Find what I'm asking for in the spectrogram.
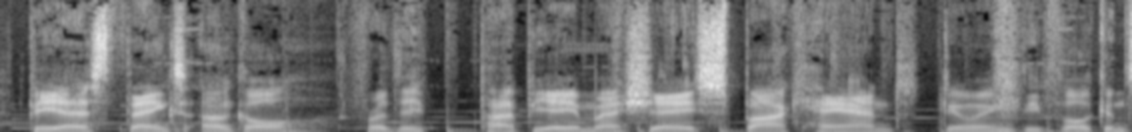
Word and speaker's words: papier-mâché: It's papier-mâché. – Papier-mâché. – This is a P-A-P-I-E-R, which is pronounced papier.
